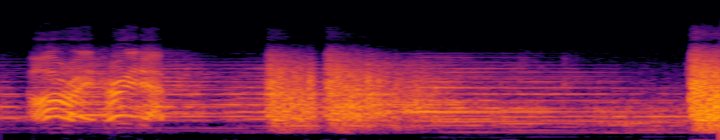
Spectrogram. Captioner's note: gunshots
